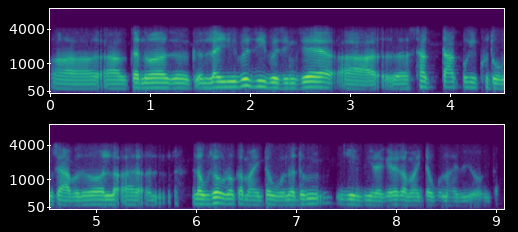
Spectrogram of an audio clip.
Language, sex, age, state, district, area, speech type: Manipuri, male, 30-45, Manipur, Kangpokpi, urban, conversation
